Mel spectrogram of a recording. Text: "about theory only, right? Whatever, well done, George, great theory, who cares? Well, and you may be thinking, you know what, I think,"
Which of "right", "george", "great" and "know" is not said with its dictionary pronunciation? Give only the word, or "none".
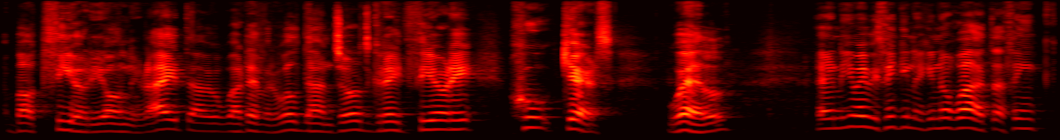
none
